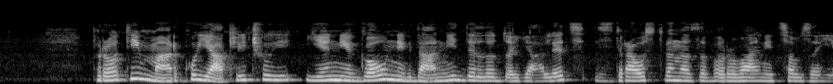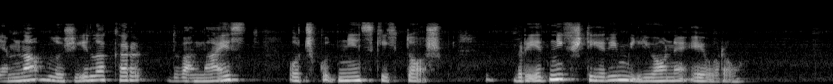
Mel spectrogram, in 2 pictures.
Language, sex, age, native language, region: Slovenian, female, 60+, Slovenian, Southeast Slovenia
